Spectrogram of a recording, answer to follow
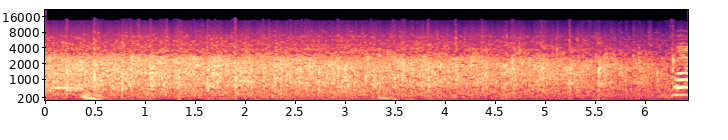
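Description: Lecture-hall audience applauding, a sustained round of clapping that eases slightly toward the end.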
